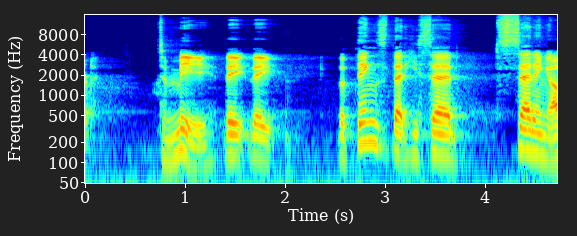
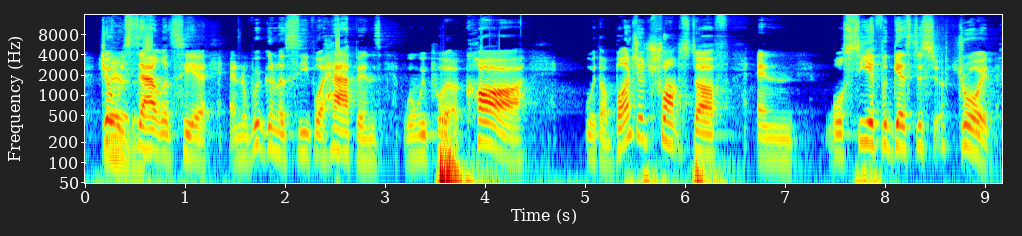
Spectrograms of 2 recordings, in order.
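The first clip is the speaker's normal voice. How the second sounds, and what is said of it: Put-on New Jersey accent. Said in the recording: “Is that a good New Jersey accent? I feel like that was a bad New Jersey accent... A good Joey Salads... There, that's better.”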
